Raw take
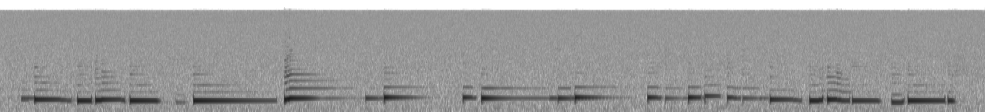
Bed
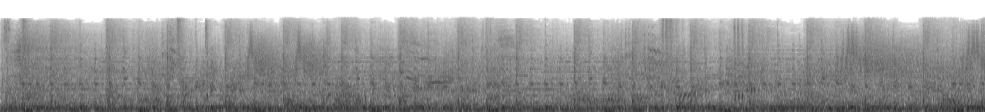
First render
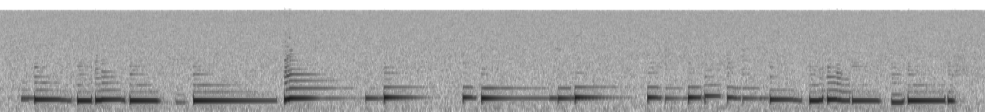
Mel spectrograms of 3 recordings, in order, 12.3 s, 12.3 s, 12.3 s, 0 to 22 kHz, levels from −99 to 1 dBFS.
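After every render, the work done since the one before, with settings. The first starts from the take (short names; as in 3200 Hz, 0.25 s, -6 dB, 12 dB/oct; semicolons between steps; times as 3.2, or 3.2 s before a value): denoiser 7 dB, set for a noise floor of -40 dBFS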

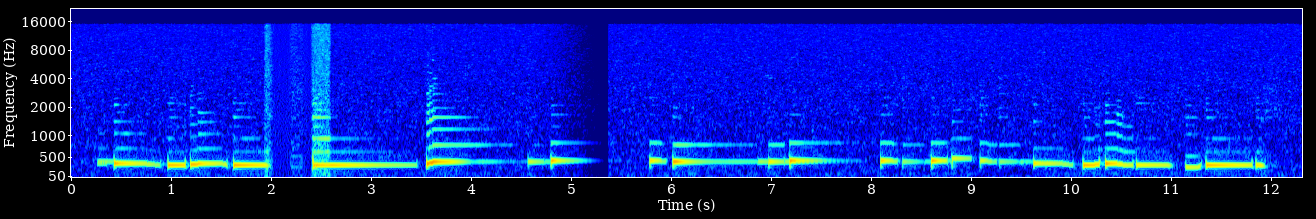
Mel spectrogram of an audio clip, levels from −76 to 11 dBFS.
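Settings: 1.93–2.58 spectral limiter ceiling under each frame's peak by 18 dB; 4.65–5.37 fade out; 9–9.75 bell 110 Hz -6.5 dB 2.3 oct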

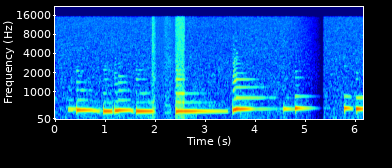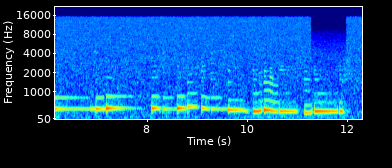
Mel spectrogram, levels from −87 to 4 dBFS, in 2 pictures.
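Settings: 2.83–3.71 tone controls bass -6 dB, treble -1 dB; 11.28–11.99 air absorption 140 m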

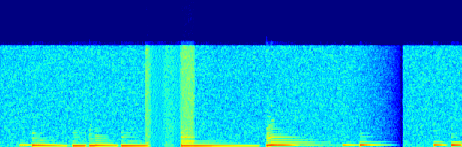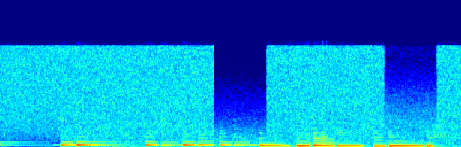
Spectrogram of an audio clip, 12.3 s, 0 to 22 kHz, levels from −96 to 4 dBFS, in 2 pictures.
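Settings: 6.15–6.97 passive tone stack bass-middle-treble 10-0-10; 9.01–9.72 LPF 1800 Hz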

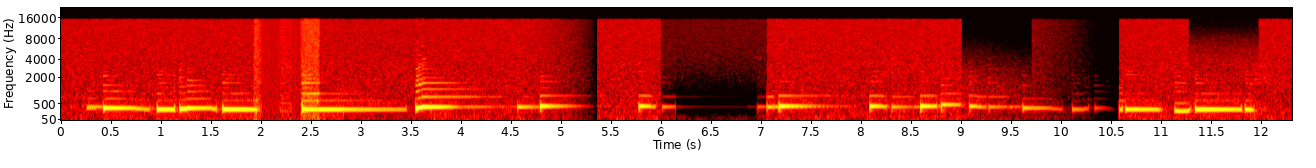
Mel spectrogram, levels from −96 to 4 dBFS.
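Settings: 6–7.07 passive tone stack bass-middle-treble 6-0-2; 9.03–10.59 fade out quadratic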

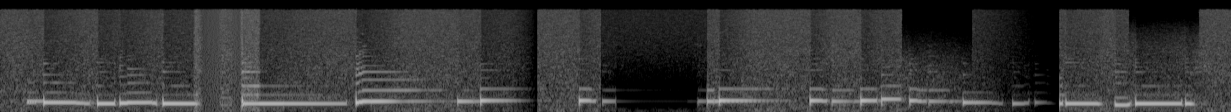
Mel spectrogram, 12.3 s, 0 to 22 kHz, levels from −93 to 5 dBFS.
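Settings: compressor 2.5:1, threshold -30 dBFS, peak gain reduction 10 dB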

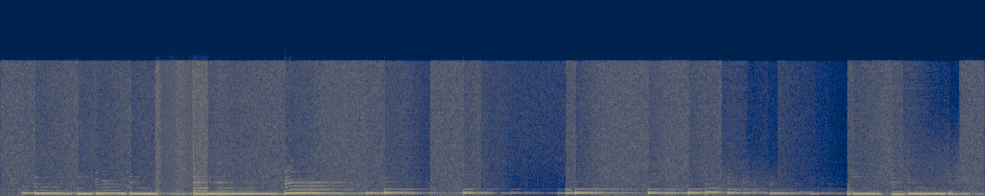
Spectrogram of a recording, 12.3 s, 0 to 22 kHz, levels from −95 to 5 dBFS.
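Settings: feedback echo 0.587 s, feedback 58%, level -18.5 dB; non-linear reverb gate 0.35 s rising, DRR 8.5 dB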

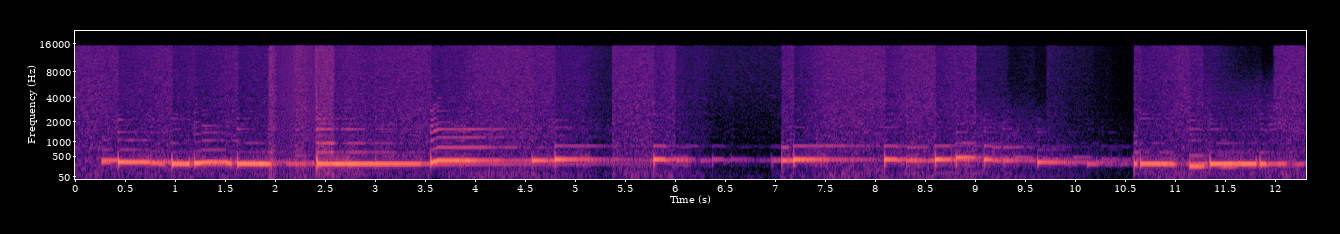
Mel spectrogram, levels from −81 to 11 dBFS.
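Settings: gain +10 dB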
